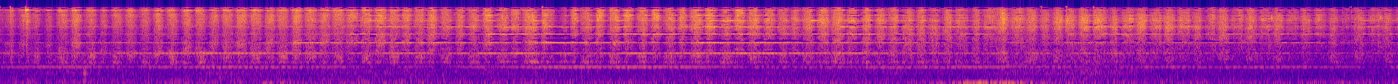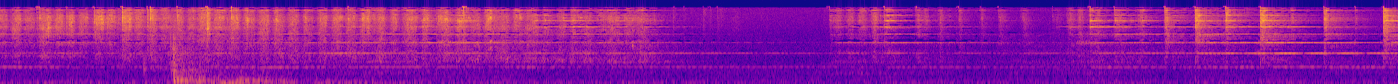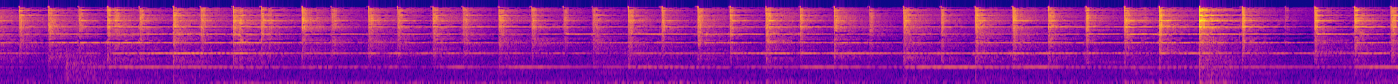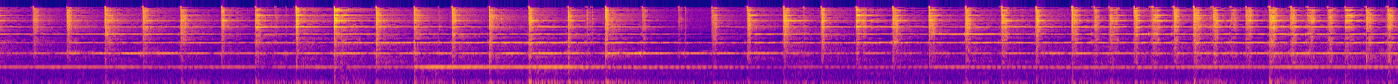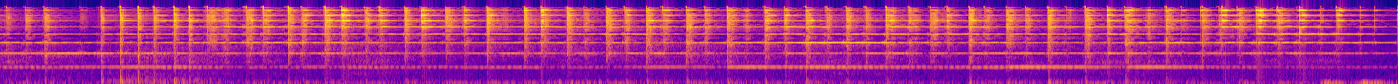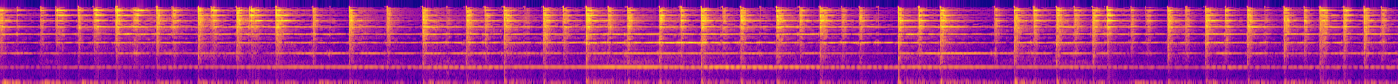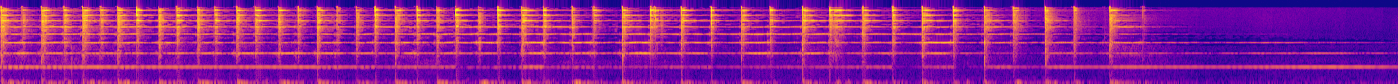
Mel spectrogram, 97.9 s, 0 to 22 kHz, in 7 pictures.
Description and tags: Nagra ARES BB+ & 2 Schoeps CMC 5U 2011. brush rubbed on a small bell
bell, brush, rubbed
